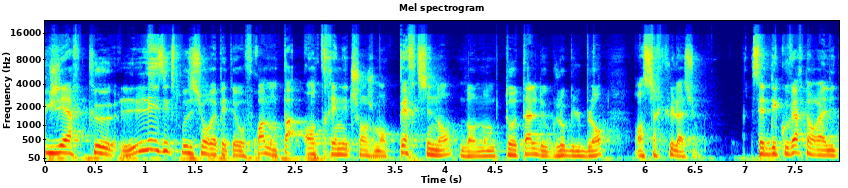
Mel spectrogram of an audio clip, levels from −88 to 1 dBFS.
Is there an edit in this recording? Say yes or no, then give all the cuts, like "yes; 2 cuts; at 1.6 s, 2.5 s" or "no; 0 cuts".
no; 0 cuts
